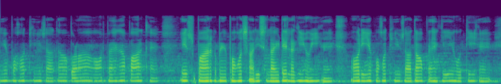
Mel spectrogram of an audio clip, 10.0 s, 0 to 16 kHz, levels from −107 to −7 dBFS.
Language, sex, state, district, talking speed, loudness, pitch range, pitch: Hindi, male, Uttar Pradesh, Muzaffarnagar, 155 wpm, -27 LUFS, 140-150 Hz, 145 Hz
